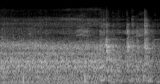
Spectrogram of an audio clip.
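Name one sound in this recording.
A bin clatters as it is tipped.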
